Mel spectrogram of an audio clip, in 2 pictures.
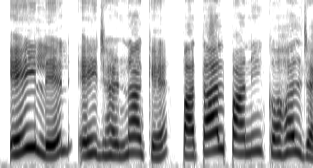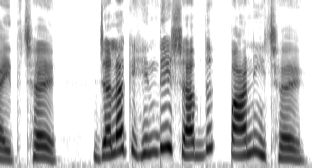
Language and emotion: Maithili, neutral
